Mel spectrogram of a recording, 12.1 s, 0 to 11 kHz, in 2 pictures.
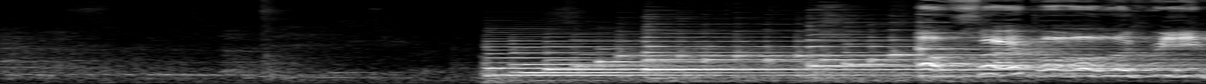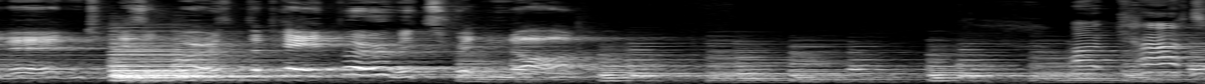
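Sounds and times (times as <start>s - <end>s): piano chords: 2.4s - 12.0s.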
